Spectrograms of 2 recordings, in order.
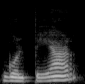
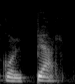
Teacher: En los hiatos, nuevamente, también a veces podemos encontrar pronunciaciones que suenan más a diptongo que a hiato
